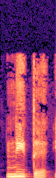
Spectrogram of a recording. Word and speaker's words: Knight: Si se atendiera a la pronunciación real, no se escribiría en inglés Knight, K-N-I-G-H-T, ni sword, S-W-O-R-D, sino nite y sword.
